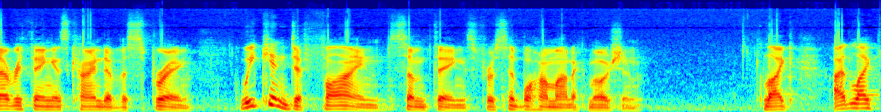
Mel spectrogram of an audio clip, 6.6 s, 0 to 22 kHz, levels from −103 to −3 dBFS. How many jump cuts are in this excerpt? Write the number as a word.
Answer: one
